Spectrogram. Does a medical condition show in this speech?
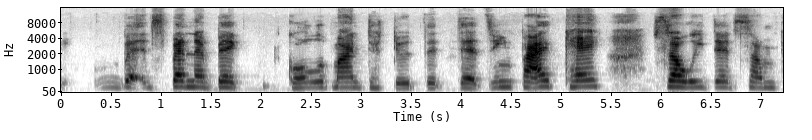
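Yes: brain injury from boulder; initially unintelligible, improved with practice.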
